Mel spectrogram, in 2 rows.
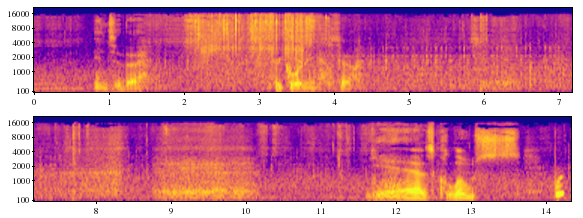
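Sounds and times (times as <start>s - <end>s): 
speech: 0.8s - 1.8s, 3.2s - 4.6s, 11.7s - 13.4s
hand crank wheel being turned, ratcheting: 2.0s - 11.7s.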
